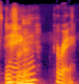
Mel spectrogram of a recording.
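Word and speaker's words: Tanqueray: It's Tankeray. It says it. Tankeray. It's three syllables. Tankeray. – Tankeray. – T-A-N-G-K-R-A-Y.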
